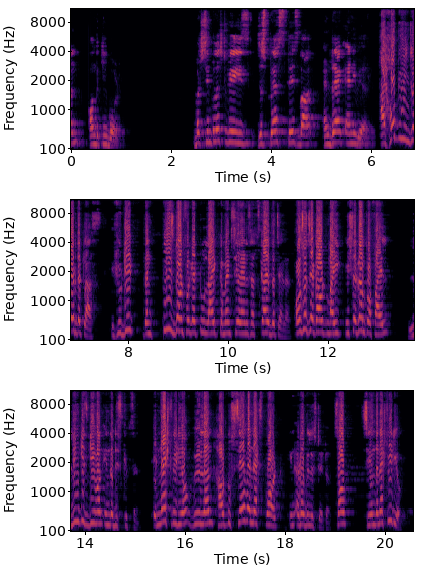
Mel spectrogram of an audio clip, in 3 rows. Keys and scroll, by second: 4.5 space.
